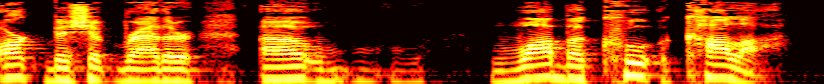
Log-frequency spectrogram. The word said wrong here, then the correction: Wabukala: Wabukala. Um, I, I'm, I'm not familiar with his name. I don't say it very often, so I just wanted to make sure I say it correctly. Wabukala.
